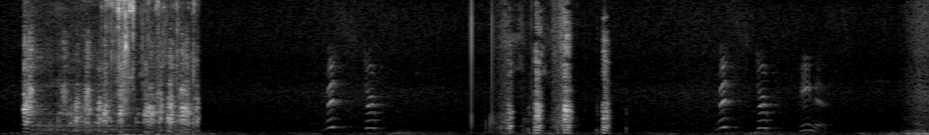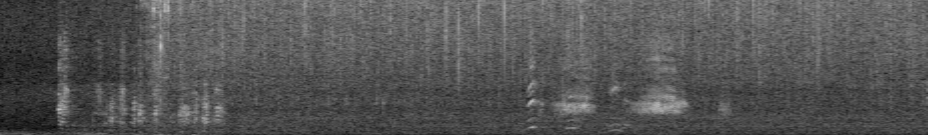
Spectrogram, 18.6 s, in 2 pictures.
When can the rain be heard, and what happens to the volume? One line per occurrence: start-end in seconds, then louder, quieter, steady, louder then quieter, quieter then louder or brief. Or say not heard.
0.0-18.5 louder.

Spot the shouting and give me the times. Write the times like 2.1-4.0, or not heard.
3.2-3.9, 7.2-8.5, 14.5-15.8.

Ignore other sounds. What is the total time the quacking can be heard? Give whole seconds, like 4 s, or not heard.
7 s.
